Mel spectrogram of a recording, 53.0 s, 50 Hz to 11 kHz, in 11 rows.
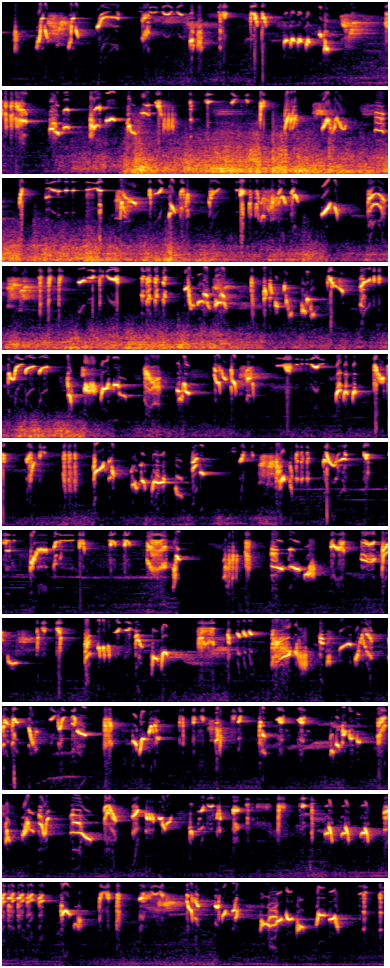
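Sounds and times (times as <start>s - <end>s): thrush singing whistled phrases: 0.0s - 7.6s, 27.2s - 53.0s
low rush of wind: 4.2s - 31.5s.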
